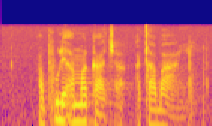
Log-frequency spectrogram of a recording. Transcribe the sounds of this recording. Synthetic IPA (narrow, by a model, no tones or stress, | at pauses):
apʰulɛʔamaɡ̥ʱad̥t͡ʃʼa̰ːǀaɓaːjɔ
